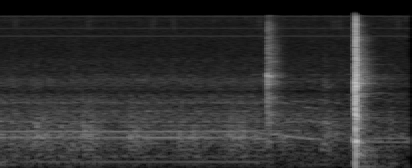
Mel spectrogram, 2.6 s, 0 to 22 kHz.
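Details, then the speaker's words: Transwave static phase converter after repair, boost working again: low electrical hum, light tick, then one sharp clean clack as the load-control contactor pulls in extra capacitors; relay drops them above 300 V on third phase; normal switching. "so so that contact the kicks in turns the extra capacitors on and that's about it"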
